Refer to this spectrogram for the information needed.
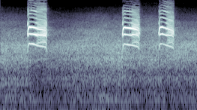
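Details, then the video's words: Blue Jay in Ontario, Canada giving three harsh, nasal, buzzy calls, each under half a second, the last two close together, over steady background hiss. "Two Blue Jay Calls"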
